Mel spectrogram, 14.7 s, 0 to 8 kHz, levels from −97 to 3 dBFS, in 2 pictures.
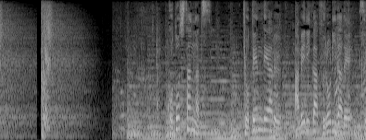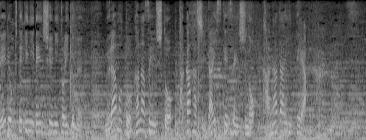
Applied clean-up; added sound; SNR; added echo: none; none; none; none.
